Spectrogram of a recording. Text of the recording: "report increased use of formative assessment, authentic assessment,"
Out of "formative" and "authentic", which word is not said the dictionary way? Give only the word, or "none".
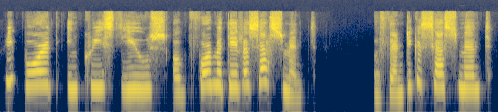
none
